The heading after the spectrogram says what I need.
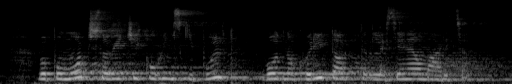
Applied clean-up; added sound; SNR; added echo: none; none; none; reverberation time 1.9 s.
